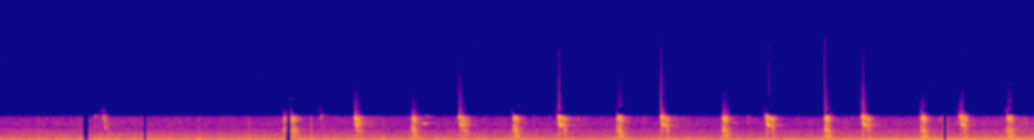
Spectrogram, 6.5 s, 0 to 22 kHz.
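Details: At a Manchester, New Hampshire nest on 19 February 2020, a peregrine falcon gives a fast run of sharp, chipping calls during a nest 'conference', recorded by a nest camera. The calls come several per second and grow steadier, over a constant low hum.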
